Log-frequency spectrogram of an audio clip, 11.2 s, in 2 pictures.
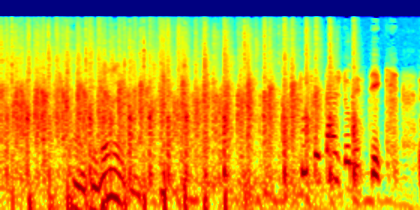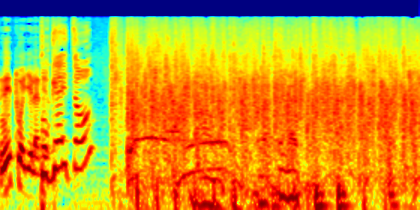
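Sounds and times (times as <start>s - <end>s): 
audience applauding: 0.0s - 4.8s, 7.1s - 11.1s
speech: 1.2s - 1.8s, 4.0s - 6.9s.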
